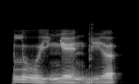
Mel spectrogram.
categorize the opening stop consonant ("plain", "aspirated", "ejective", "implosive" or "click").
plain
